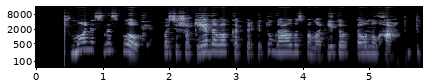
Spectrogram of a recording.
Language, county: Lithuanian, Klaipėda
